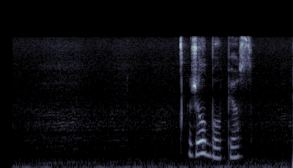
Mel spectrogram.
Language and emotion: Russian, neutral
